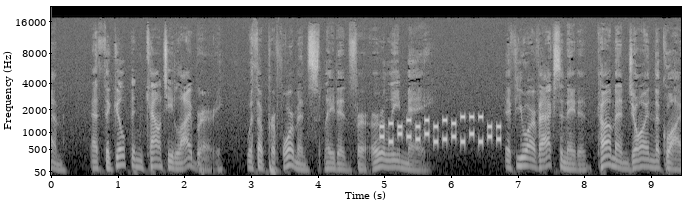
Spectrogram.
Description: DTMF, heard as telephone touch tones, dialled by machine, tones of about 60 ms, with speech in English. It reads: 72*94#168ADA74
